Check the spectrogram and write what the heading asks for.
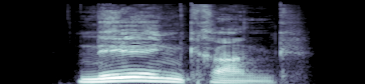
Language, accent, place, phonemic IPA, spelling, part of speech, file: German, Germany, Berlin, /ˈnɪlənˌkʁaŋk/, nillenkrank, adjective, De-nillenkrank.ogg
- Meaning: Suffering from a venereal disease (of a man)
